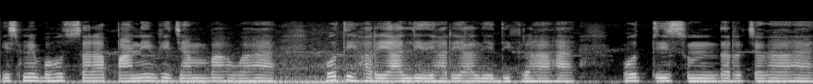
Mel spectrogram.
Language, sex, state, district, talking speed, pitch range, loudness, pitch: Hindi, male, Jharkhand, Palamu, 140 wpm, 145-150 Hz, -15 LUFS, 145 Hz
